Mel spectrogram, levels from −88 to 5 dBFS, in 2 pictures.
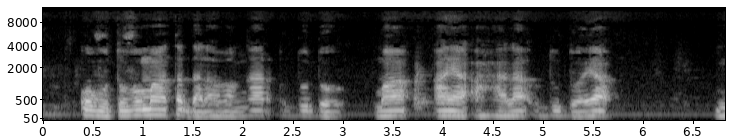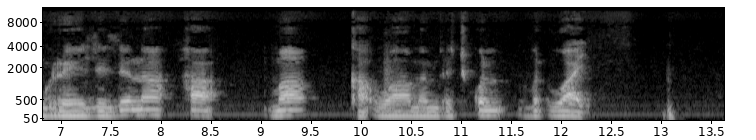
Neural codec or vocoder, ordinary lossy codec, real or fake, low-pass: none; MP3, 96 kbps; real; 10.8 kHz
